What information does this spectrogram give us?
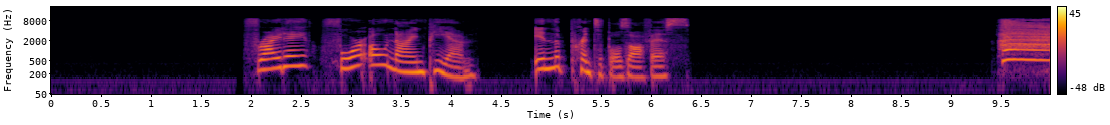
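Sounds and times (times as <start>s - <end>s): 
speech: 2.0s - 6.4s
high-pitched scream: 9.4s - 9.9s.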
